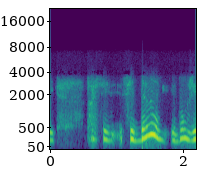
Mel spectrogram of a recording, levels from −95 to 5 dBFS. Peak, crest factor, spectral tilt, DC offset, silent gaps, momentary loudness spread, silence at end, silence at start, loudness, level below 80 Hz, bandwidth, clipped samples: 0 dBFS; 16 dB; -10.5 dB/octave; under 0.1%; none; 20 LU; 0 s; 0 s; -15 LUFS; -52 dBFS; 3.8 kHz; under 0.1%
